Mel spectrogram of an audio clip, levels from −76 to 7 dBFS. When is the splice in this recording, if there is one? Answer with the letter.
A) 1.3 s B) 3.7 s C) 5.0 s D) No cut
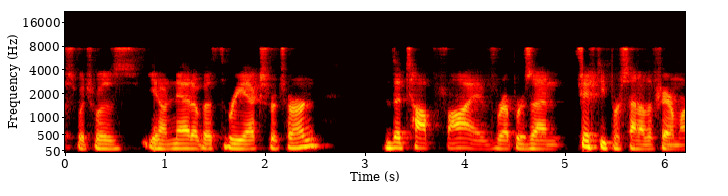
C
